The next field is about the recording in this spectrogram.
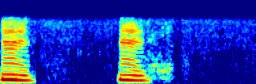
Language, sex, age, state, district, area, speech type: Bengali, female, 30-45, West Bengal, Darjeeling, rural, conversation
